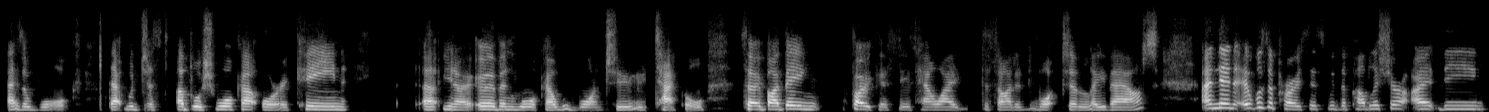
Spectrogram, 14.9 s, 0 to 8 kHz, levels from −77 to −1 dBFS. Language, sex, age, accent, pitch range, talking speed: English, female, 40-59, Australian, 200-235 Hz, 170 wpm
